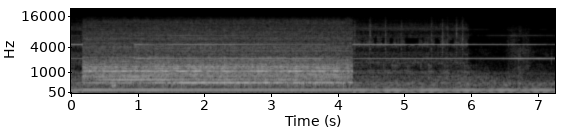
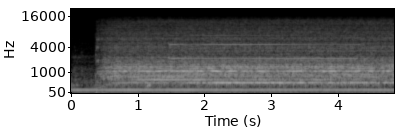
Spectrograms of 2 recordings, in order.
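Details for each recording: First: 4WD front wheel hub with a new, tight bearing, axle removed and spun by a motor tester: steady drone for four seconds then stops, only grease swishing and a low-battery beep, no bearing whine. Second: 4WD front wheel hub spun by an RC gas-engine starter motor with the axle removed: steady whine from the worn hub bearing, the same sound heard driving at 40 mph; a new tight bearing is compared after.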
